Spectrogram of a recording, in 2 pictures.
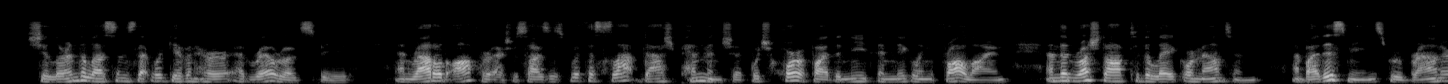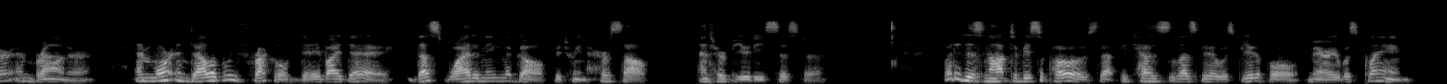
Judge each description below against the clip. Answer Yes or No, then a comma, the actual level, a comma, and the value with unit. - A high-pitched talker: No, low, 135 Hz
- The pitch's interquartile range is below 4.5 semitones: No, average, 4.8 semitones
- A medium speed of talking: Yes, average, 160 wpm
